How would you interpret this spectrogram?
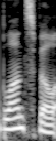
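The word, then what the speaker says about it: Blountsville: If you're talking Bluntsville, Alabama, it's blunt, pronounced like blunt.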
